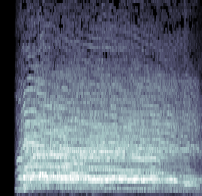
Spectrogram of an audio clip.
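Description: A crowd of children cheering and shouting together. It starts abruptly about a third of a second in and fades away at the end.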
